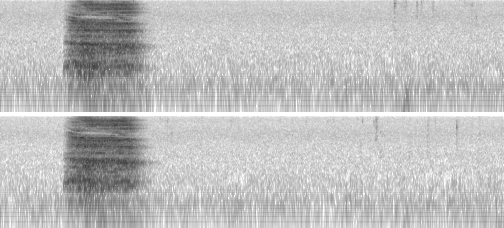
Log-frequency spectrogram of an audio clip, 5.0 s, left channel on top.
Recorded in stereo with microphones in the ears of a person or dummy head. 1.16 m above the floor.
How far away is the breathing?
About 1.2 m.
